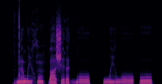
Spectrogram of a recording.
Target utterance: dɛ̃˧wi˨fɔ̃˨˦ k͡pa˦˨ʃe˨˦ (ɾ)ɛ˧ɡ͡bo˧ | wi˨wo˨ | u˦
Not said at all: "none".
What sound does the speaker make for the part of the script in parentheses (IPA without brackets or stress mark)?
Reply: ɾ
